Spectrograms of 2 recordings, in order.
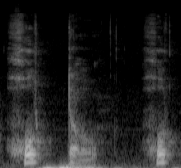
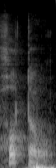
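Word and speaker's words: ホット: So if we break down the sounds, instead of hotto, which is actually 3 characters. We've got ho, and then we've got a small, it's a little character called tsu, but it's a small character written small, so you don't actually pronounce it. And it just functions in a word as a little bit of a pause or a delay. So instead of hoto, where I'm saying it really quickly, there's a slight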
